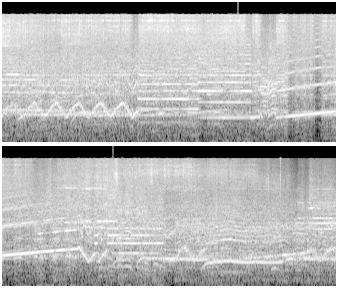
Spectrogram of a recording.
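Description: Sirens and horns of a military vehicle convoy driving past, over loud crowd noise. A fast yelping tone comes near the start and a long rising wail in the middle, with short steady horn blasts twice.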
